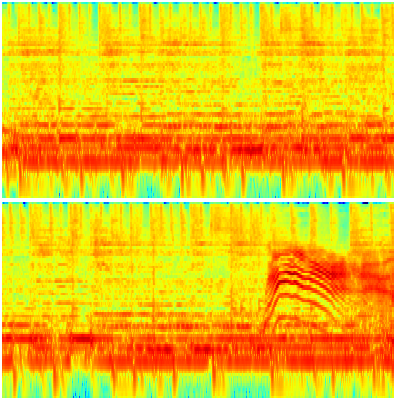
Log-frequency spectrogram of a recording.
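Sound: cat meowing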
